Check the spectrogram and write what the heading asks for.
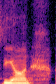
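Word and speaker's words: Deeon: So I'm Dion Brown.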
